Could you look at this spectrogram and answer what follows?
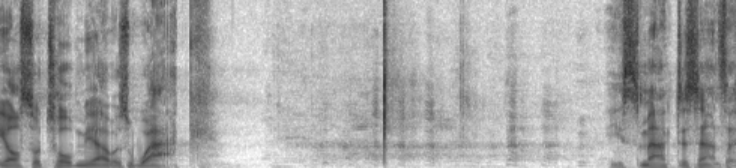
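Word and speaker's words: uak: And he also told me I was whack.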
